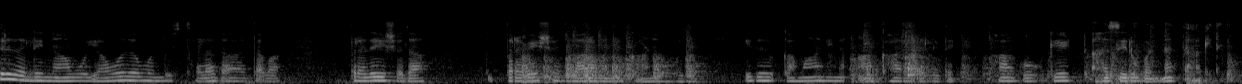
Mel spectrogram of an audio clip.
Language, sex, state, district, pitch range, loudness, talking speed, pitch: Kannada, female, Karnataka, Belgaum, 145-170 Hz, -37 LUFS, 90 wpm, 155 Hz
